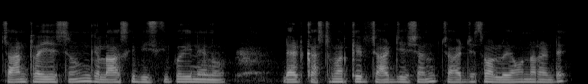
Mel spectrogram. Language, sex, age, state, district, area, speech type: Telugu, male, 30-45, Telangana, Yadadri Bhuvanagiri, urban, spontaneous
